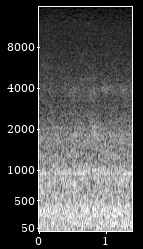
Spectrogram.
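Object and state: Nothing is struck.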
